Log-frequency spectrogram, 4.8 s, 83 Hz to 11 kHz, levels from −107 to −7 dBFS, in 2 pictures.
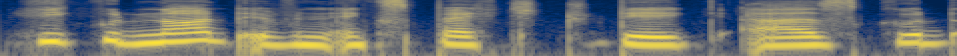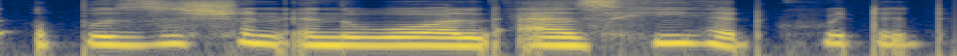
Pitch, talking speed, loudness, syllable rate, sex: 235 Hz, 225 wpm, -19 LUFS, 5.2 syllables/s, female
